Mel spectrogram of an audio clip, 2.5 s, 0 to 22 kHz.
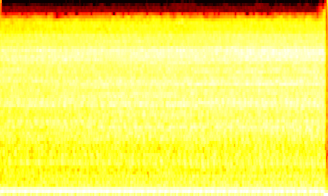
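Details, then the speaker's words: Ford Ranger 2.3L with a 2.5L cylinder head fitted, warm: steady low drone with no hunting, idling noticeably fast; high idle, idle screw suspected to have been adjusted up, about to be turned down. "So the idling screw we think's been messed with this, so we're just gonna turn it down. See if that helps it."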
